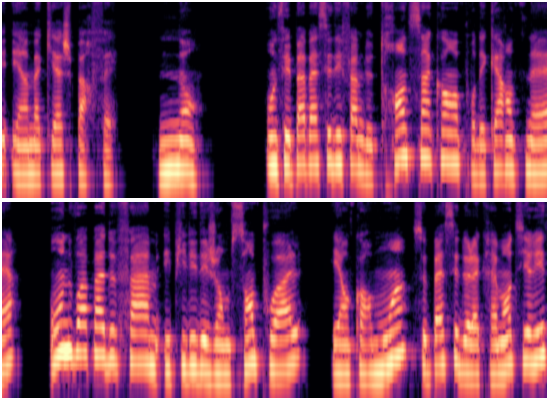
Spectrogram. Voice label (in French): Pub à la radio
